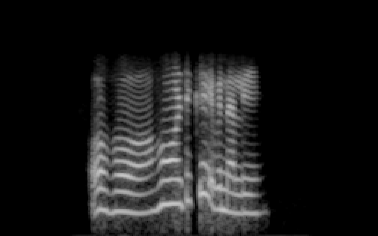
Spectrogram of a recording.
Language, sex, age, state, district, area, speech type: Santali, female, 18-30, Jharkhand, Seraikela Kharsawan, rural, conversation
